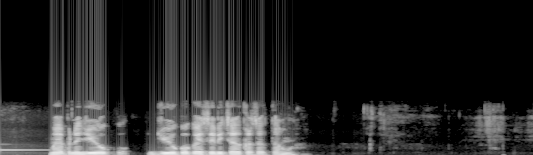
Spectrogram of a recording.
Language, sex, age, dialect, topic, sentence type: Hindi, male, 25-30, Awadhi Bundeli, banking, question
